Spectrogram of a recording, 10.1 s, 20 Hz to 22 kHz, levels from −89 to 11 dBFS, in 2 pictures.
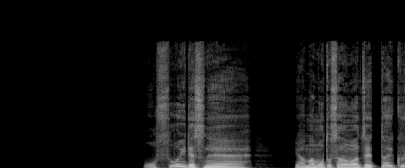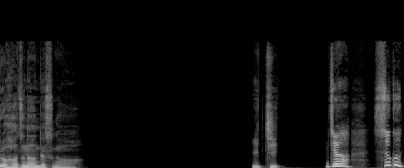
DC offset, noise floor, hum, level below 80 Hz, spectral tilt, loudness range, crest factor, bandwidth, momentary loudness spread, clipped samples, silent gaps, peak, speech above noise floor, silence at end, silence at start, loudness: under 0.1%; -84 dBFS; none; -54 dBFS; -6.5 dB/octave; 12 LU; 20 dB; 17 kHz; 18 LU; under 0.1%; none; -2 dBFS; 66 dB; 0 s; 1.8 s; -20 LUFS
